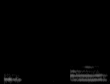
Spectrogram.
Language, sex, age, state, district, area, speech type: Hindi, female, 30-45, Uttar Pradesh, Azamgarh, rural, conversation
